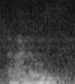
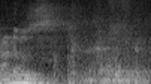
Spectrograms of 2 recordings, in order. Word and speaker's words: rendezvous: There are so many syllables in there, but rendezvous. It is not rendezvous. Rendezvous.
